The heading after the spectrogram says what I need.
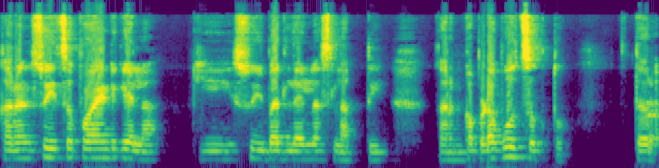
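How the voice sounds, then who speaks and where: This woman has a very deep, low pitch. Her intonation is monotone and flat. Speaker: tailoring YouTuber. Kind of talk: tutorial. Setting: home sewing room at night. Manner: casual, conversational.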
